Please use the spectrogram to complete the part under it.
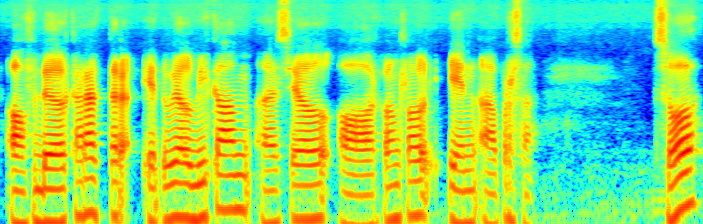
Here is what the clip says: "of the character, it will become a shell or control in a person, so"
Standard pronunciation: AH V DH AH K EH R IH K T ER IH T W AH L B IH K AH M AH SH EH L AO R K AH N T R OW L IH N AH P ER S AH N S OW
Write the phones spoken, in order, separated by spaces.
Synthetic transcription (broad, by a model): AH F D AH K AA R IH K T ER IH T W AH L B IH K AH M AH S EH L AO R K AH N T R OW L IH N AH P ER S AH N S OW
